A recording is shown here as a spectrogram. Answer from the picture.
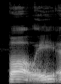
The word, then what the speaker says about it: Ballie: Yes, Bali. Not to be confused with Wally. – Or the actual Pacific Island Nation. – Yes, right. No, this is spelled B-A-L-L-I-E, Bali.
